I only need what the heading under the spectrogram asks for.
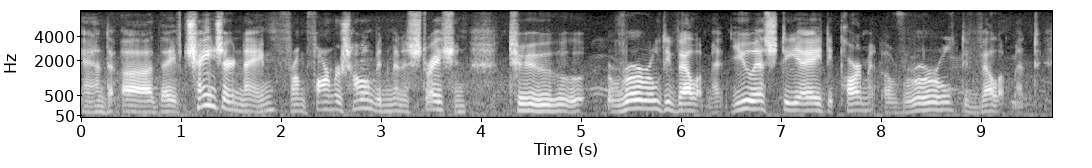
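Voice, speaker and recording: There is noticeable background noise as a man speaks fairly slowly at a medium pitch with lively intonation. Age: 60s. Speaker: homeless veteran. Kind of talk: testimony. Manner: halting.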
